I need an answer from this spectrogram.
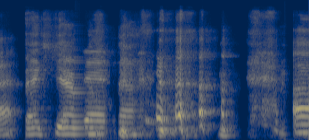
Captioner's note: laughter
